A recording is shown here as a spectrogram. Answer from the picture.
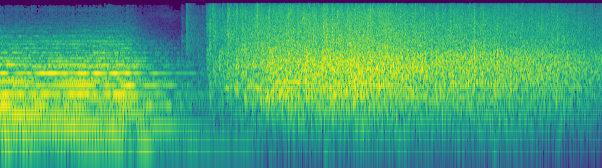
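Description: A sustained musical chord ends and is quickly followed by loud, dense applause from a large audience in Grieghallen, Bergen, for the winner of a first prize. The clapping is steady for several seconds and eases slightly at the end.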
